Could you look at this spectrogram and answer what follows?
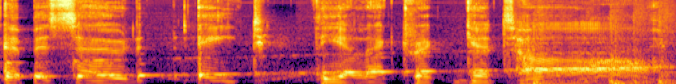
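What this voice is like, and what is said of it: Funny English accent. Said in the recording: “funny English accent guy”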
